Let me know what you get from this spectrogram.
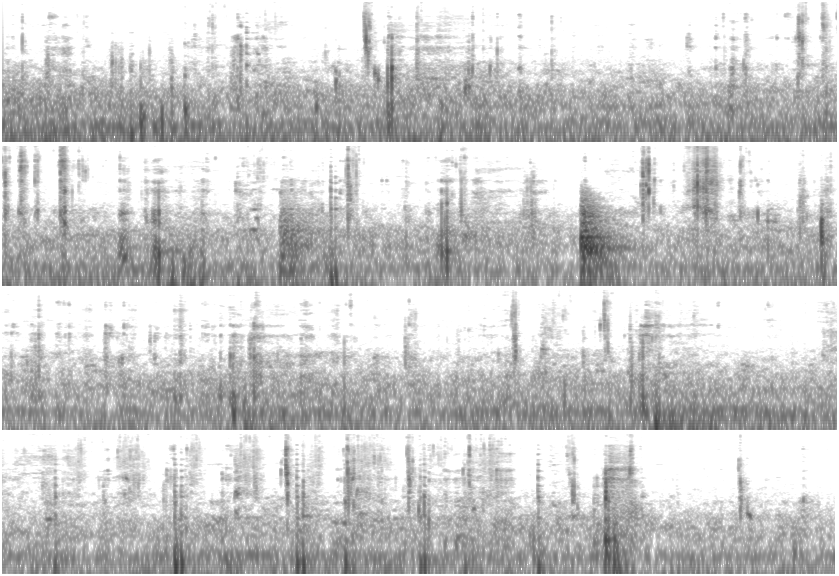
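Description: Close-up chewing and wet mouth sounds of someone eating rice and pabda fish curry by hand, with frequent short mouth clicks and smacks.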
